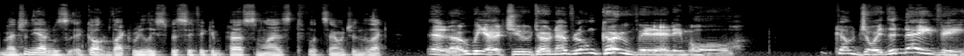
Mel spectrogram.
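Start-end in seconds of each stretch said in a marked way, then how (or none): 4.3-9.7 high, swooping cartoon pirate character voice. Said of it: "why do they sound like a cartoon character pirate".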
